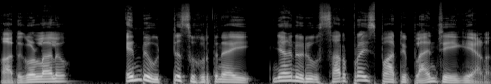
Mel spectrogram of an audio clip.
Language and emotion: Malayalam, surprised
